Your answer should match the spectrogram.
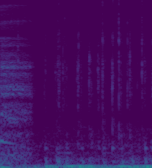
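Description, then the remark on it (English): A woman types rapidly and forcefully on a computer keyboard, a dense run of sharp key clacks in quick irregular succession, fairly loud with no voices. “She is so aggressively typing, and all I see is red lines indicating she's not spelling anything correctly.”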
